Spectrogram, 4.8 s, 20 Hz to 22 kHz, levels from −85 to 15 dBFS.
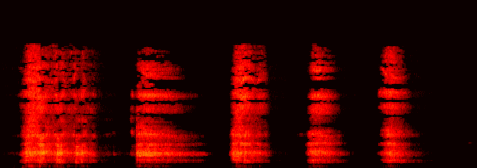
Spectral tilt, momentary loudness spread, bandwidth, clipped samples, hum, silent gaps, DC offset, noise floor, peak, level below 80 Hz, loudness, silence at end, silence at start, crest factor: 5 dB/octave; 21 LU; 16.5 kHz; under 0.1%; none; none; under 0.1%; -79 dBFS; -16 dBFS; under -90 dBFS; -33 LUFS; 0.7 s; 0.2 s; 22 dB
